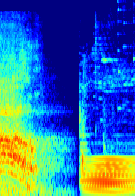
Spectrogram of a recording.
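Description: A drawn-out ape-like groan from a chimpanzee character in a film, rising and then falling in pitch and fading out about a second in. After a brief silence, a steady sustained music chord starts suddenly.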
